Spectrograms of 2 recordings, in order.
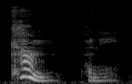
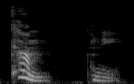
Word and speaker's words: company: Company. Company. Not company, but company.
